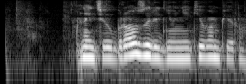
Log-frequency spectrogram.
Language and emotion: Russian, neutral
